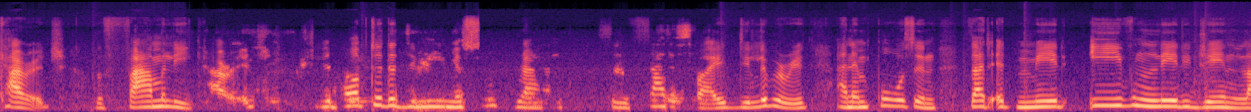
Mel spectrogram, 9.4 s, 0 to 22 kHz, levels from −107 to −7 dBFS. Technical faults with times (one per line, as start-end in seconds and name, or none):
1.47-2.64 speech suppressed in double talk
1.85-3.51 other side's voice leaking through
3.01-5.27 speech suppressed in double talk
5.09-5.21 other side's voice leaking through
